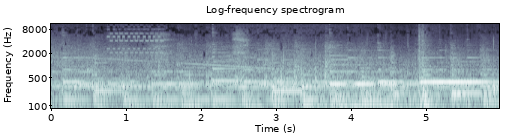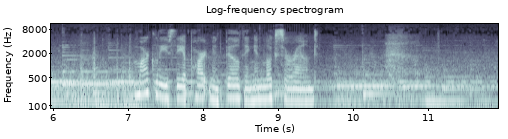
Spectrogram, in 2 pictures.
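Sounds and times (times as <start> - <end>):
music: 0.0 - 11.9
cell phone ringing with a short electronic trill: 0.7 - 1.6
speech: 7.2 - 9.6.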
